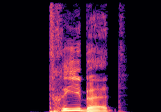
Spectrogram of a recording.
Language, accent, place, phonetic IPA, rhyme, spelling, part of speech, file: German, Germany, Berlin, [ˈtʁiːbət], -iːbət, triebet, verb, De-triebet.ogg
- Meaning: second-person plural subjunctive II of treiben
